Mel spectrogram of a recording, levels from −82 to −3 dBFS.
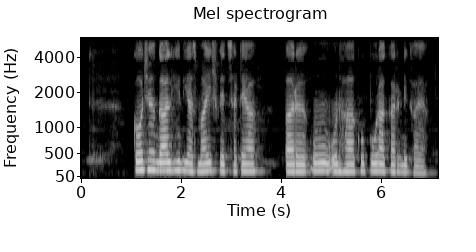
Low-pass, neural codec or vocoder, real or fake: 5.4 kHz; none; real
